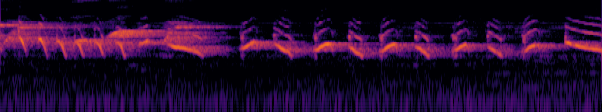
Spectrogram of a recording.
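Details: Brief loud pelanduk semak (Horsfield's babbler) masteran for songbird training: a hurried run of slurred whistles, a short break, then rhythmic bouncing downslurred notes about five per second.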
